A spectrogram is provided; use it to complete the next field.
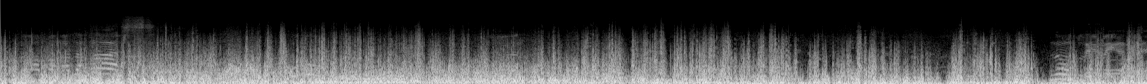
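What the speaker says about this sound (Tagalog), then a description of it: "Lakas ng hangin." Strong wind buffets the microphone atop Mount Marami in Maragondon, Cavite, a loud, unbroken roar with gusty rumble throughout, and people talk faintly beneath it.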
